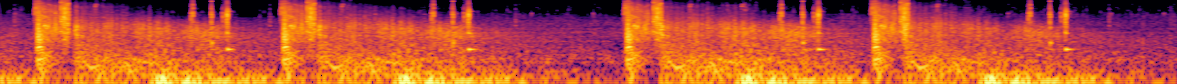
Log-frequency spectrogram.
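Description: A rifle fires loud single shots and short bursts.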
